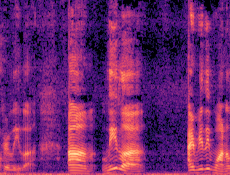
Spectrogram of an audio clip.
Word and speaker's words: Leela: I think every time I've ever mentioned this doll in a video, I've gotten her name wrong, and we're gonna get it right this time and call her Leela. Leela, I really wanna like, I don't know.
